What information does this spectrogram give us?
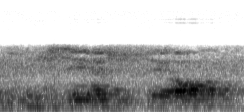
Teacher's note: walaupun dia kasroh, dia tebal.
